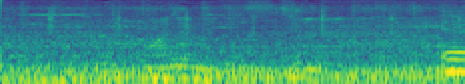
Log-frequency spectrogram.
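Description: Steady low rumble of a car heard from inside its cabin, with a faint voice about a second in.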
